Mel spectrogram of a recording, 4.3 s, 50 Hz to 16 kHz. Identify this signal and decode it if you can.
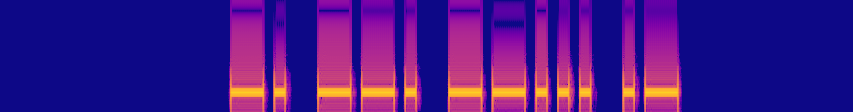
Morse code, heard as a keyed tone, about 22 wpm, 700 Hz. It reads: NG7A
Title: NA SOTA Activator Callsigns 22wpm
